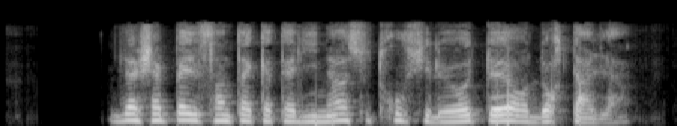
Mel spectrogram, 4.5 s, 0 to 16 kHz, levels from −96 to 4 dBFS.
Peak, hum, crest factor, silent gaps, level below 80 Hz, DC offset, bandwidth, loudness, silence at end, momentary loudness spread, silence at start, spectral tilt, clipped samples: -4 dBFS; none; 18 dB; none; -50 dBFS; under 0.1%; 8.2 kHz; -20 LUFS; 0.35 s; 9 LU; 0.75 s; -5 dB/octave; under 0.1%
